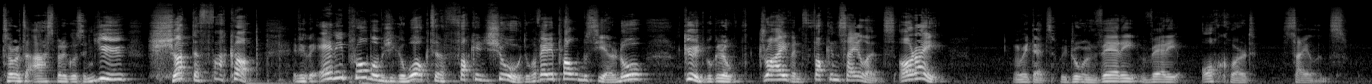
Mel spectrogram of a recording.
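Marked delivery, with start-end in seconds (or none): 0.8-9.5 mock angry, heated, loud, raised outburst. Retelling slamming the brakes on during an argument: imitating own heated outburst. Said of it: "'cause I got really heated".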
